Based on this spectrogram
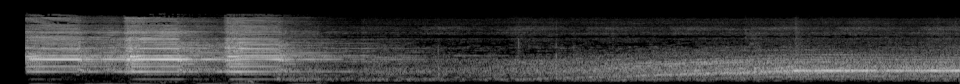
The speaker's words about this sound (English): Don't you love the klaxon in the beginning of that?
